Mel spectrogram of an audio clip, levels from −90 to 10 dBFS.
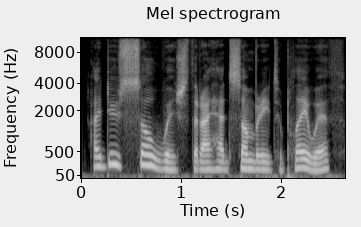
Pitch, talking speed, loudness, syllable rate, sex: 155 Hz, 250 wpm, -17 LUFS, 5.8 syllables/s, male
